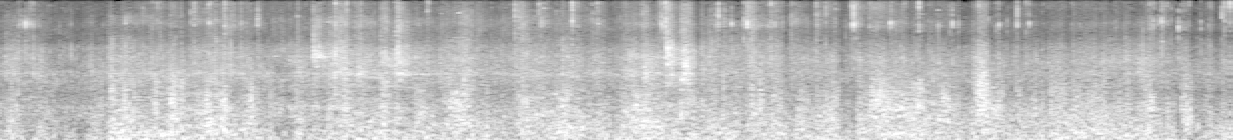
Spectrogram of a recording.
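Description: Express passenger train running at speed, heard from the moving coach: a steady rumble of wheels on rails with irregular clacks as the wheels pass over rail joints.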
